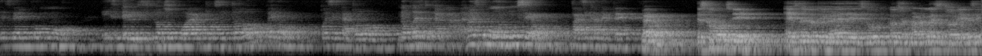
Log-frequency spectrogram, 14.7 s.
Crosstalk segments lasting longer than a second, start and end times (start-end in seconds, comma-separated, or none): none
